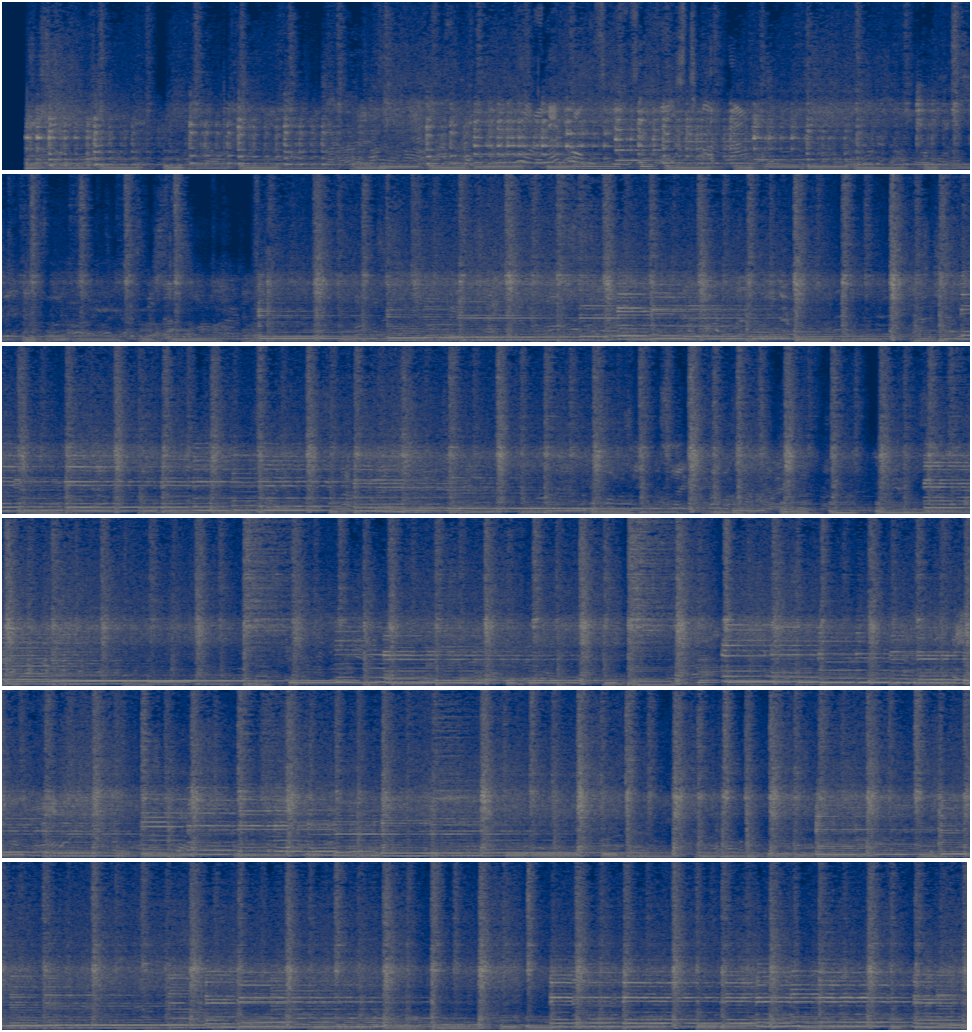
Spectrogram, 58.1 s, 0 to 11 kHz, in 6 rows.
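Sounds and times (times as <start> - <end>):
live blues guitar music: 0.2 - 58.0.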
